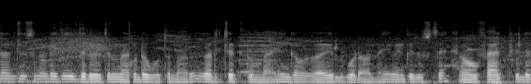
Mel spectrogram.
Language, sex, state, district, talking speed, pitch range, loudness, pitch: Telugu, male, Andhra Pradesh, Guntur, 180 wpm, 110-120 Hz, -19 LUFS, 110 Hz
